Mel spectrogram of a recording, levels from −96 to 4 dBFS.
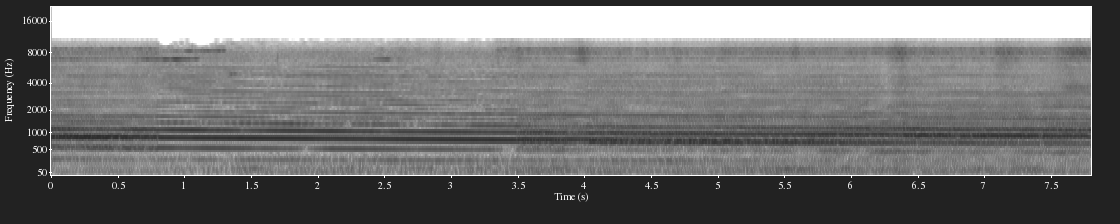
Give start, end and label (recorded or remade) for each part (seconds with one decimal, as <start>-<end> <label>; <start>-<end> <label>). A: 0.0-0.8 remade; 0.8-3.5 recorded; 3.5-7.8 remade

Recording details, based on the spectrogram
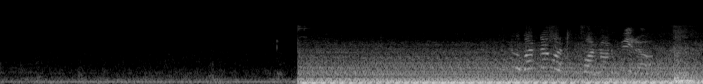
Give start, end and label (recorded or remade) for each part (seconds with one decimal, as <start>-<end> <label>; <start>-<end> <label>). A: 0.0-7.0 recorded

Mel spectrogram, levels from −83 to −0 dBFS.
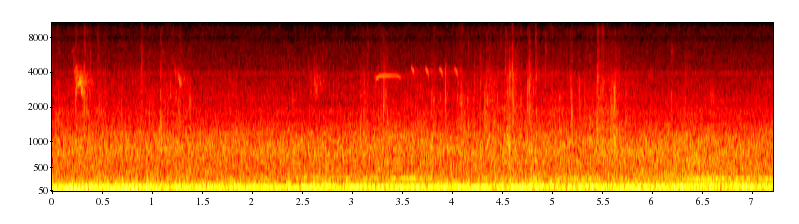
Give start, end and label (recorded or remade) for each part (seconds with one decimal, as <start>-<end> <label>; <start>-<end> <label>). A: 0.0-2.3 recorded; 2.3-3.0 remade; 3.0-7.2 recorded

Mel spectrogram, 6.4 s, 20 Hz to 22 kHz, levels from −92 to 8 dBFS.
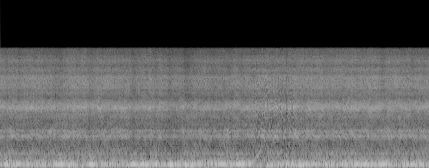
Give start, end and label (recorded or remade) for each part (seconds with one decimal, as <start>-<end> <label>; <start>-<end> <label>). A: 0.0-3.8 remade; 3.8-4.4 recorded; 4.4-6.4 remade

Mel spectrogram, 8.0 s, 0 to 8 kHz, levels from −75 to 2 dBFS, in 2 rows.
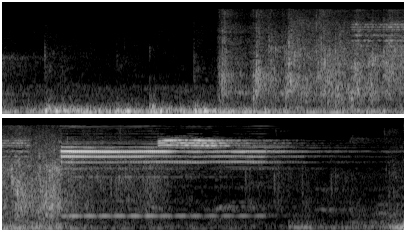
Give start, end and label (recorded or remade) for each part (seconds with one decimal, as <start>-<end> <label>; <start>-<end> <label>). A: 0.0-3.5 recorded; 3.5-4.3 remade; 4.3-8.0 recorded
